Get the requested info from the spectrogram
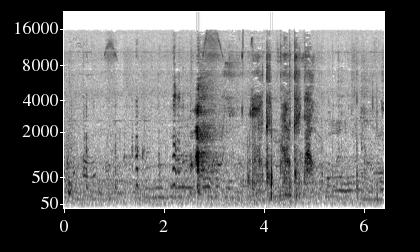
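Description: Monkeys calling: a burst of high squealing calls about two and a half seconds in, then a few shorter calls around four to five seconds.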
